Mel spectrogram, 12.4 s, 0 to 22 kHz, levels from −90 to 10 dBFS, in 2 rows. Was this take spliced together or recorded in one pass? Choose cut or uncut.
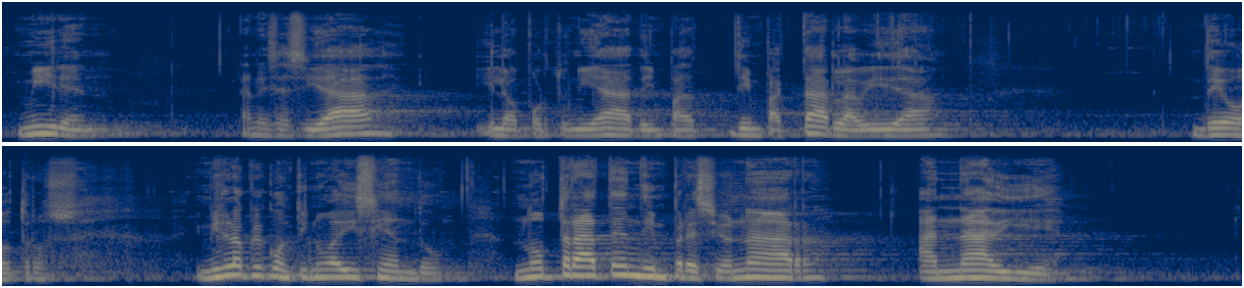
uncut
